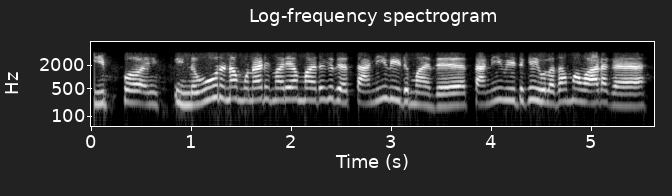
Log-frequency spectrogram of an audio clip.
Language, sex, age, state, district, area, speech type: Tamil, female, 18-30, Tamil Nadu, Vellore, urban, conversation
